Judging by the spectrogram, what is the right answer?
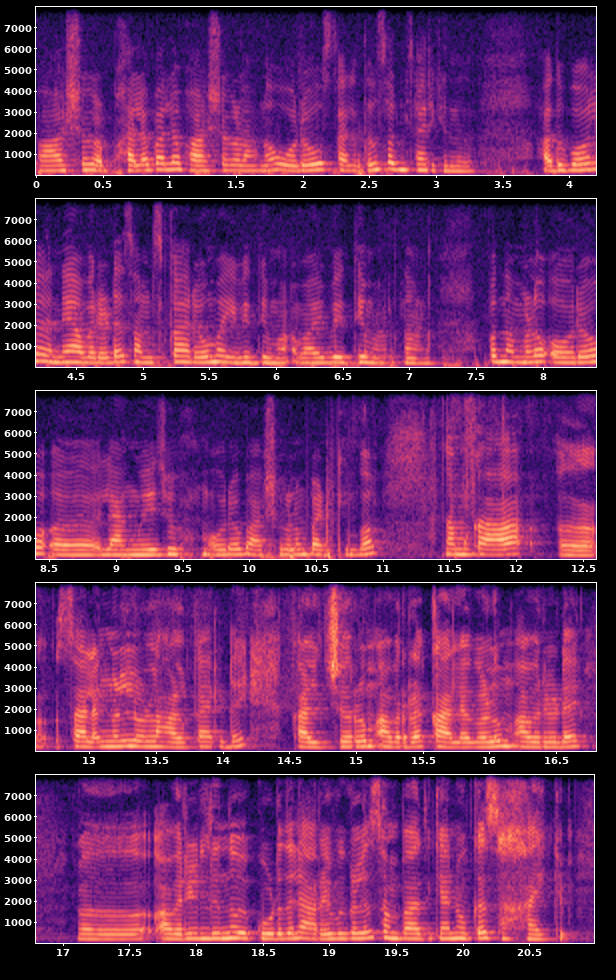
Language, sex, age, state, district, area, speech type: Malayalam, female, 18-30, Kerala, Idukki, rural, spontaneous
